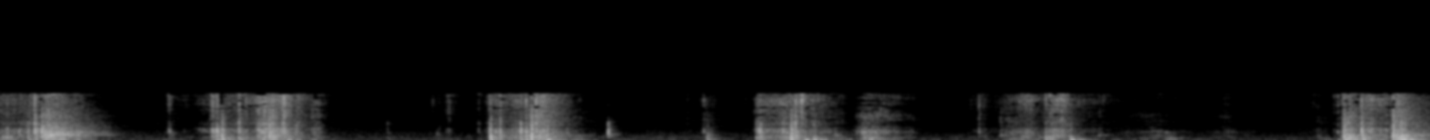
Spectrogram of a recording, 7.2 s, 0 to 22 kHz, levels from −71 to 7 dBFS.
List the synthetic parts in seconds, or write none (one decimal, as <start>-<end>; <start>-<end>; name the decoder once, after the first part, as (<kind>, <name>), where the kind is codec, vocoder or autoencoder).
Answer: 0.0-2.1 (vocoder, BigVGAN v2); 3.2-4.0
